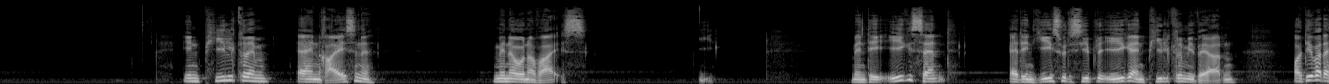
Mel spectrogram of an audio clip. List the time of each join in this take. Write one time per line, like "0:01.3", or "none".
0:04.8
0:07.0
